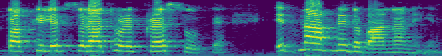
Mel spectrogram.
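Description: A woman's voice: high voice, lively intonation, sharp tone. A woman teaching Quran recitation rules, patiently explaining and demonstrating sounds, often checking in with her listeners and mixing English words into her speech. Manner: checks in with listeners, asks and answers her own questions. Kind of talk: tajweed lesson, explaining and demonstrating.

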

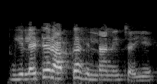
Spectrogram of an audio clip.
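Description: A woman's voice: on the high side, sharp tone. A woman teaching recitation pronunciation, patient, drawing out sounds to demonstrate, with a sore throat. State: sore throat, clearing it often. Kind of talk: online pronunciation lesson. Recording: dull lo-fi recording.

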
